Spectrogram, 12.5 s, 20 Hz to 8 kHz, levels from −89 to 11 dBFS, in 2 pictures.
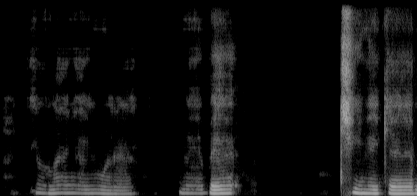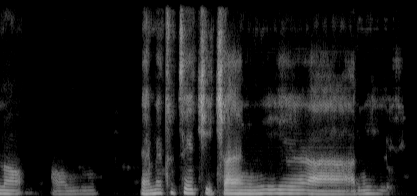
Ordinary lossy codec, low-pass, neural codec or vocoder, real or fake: none; none; codec, 16 kHz, 4 kbps, FunCodec, trained on LibriTTS, 50 frames a second; fake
